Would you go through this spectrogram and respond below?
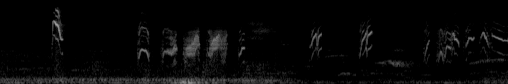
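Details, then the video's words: Ngeriwik ngeplong singing from a caged sooty-headed bulbul trained for three weeks in ombyokan: a piercing high note, buzzy chattering bursts, then quick upward-flicking chirps that end in a rapid series. "CUCAK RAWIS NGERIWIK NGEPLONG"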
